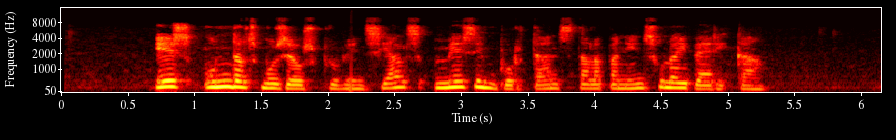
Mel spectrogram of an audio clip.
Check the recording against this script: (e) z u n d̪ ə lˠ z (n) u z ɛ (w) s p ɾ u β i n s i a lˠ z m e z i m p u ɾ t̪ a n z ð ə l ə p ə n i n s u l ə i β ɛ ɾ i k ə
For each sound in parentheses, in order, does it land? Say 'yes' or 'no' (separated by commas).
yes, no, yes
